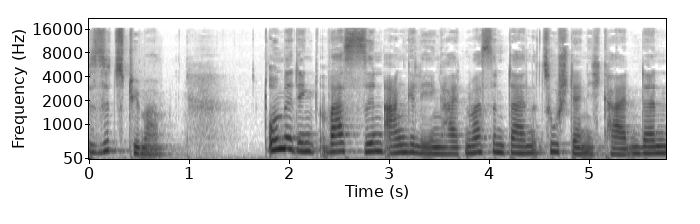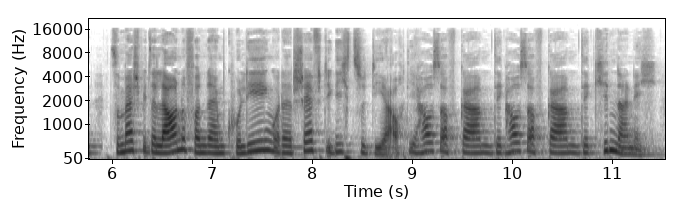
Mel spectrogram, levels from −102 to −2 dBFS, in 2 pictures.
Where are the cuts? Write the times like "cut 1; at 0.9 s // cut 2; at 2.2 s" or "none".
cut 1; at 1.8 s // cut 2; at 2.3 s // cut 3; at 3.0 s // cut 4; at 5.9 s // cut 5; at 6.4 s // cut 6; at 7.8 s // cut 7; at 8.2 s // cut 8; at 9.9 s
